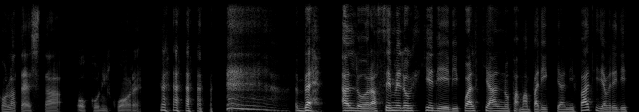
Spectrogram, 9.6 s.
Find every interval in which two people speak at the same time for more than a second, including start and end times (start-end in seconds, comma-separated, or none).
none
